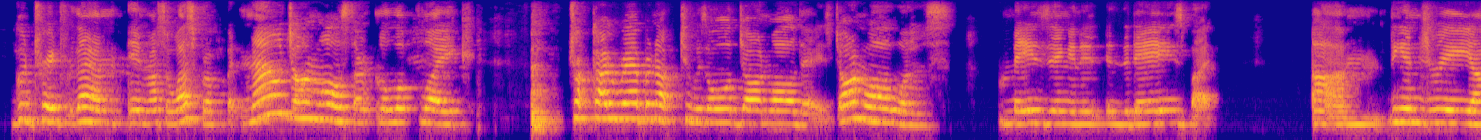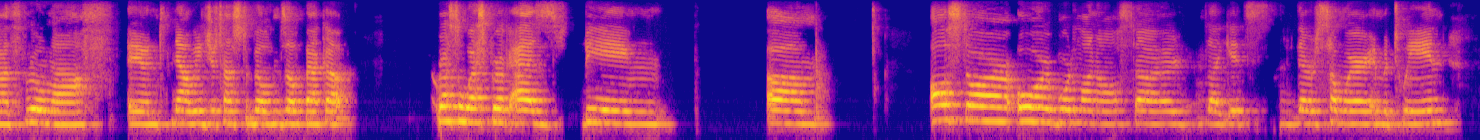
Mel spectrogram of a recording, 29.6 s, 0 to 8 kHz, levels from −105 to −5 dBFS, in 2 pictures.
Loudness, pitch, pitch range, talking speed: -19 LUFS, 250 Hz, 235-275 Hz, 135 wpm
